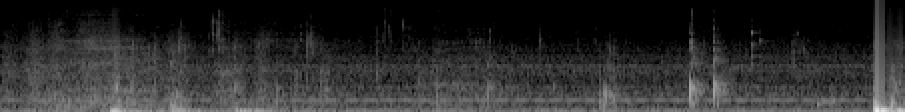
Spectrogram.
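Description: Sparse, close-miked mouth sounds of a person eating and drinking: soft chewing and swallowing with small clicks, then a loud low thump near the end.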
